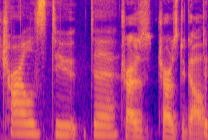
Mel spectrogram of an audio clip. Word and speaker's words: Charles de Gaulle: Oh, I don't know how to say this. Paris, Charles de Gaulle. – De Gaulle, okay.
